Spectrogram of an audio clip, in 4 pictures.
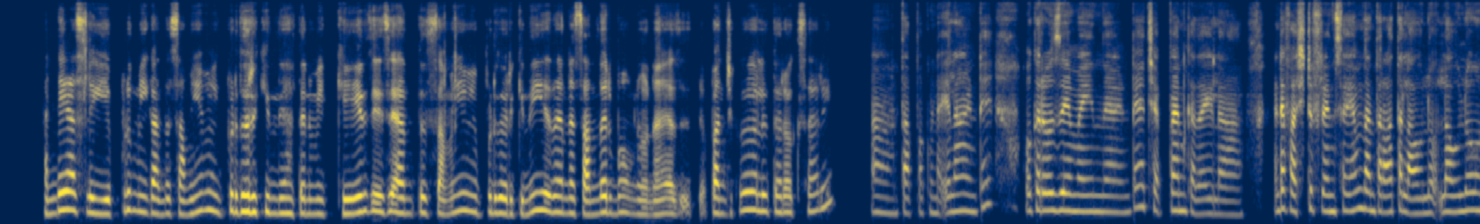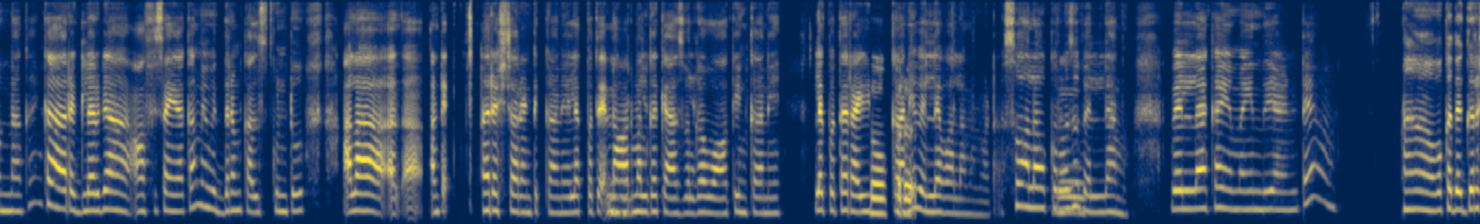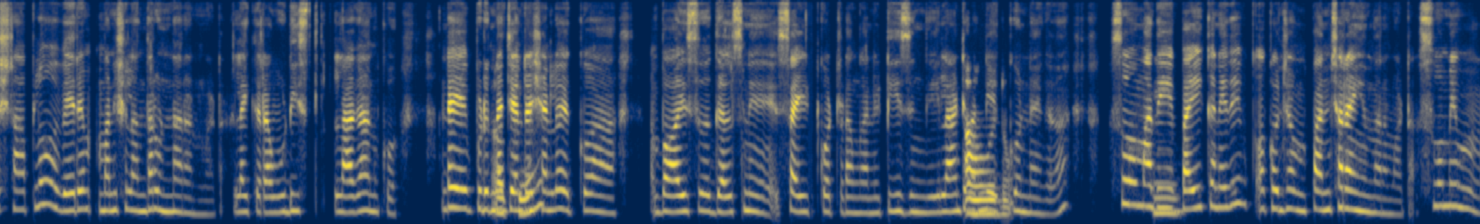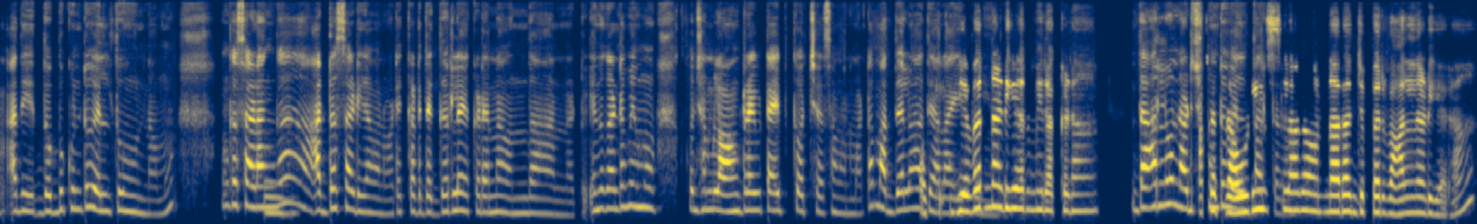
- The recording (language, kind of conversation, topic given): Telugu, podcast, మీ వివాహ దినాన్ని మీరు ఎలా గుర్తుంచుకున్నారు?
- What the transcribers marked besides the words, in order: tapping; in English: "కేర్"; other background noise; in English: "ఫస్ట్ ఫ్రెండ్స్"; in English: "లవ్‌లో. లవ్‌లో"; in English: "రెగ్యులర్‌గా ఆఫీస్"; lip smack; in English: "రెస్టారెంట్‌కి"; in English: "నార్మల్‌గా, క్యాజువల్‌గా వాకింగ్"; in English: "రైడ్"; in English: "సో"; in English: "షాప్‌లో"; in English: "లైక్ రౌడీస్"; in English: "జనరేషన్‌లో"; in English: "బాయ్స్, గర్ల్స్‌ని సైట్"; in English: "టీజింగ్"; in English: "సో"; in English: "సో"; in English: "సడన్‌గా అడ్రస్"; in English: "లాంగ్ డ్రైవ్ టైప్‌కి"; in English: "రౌడీస్"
